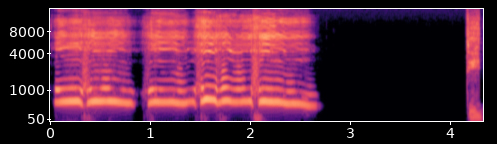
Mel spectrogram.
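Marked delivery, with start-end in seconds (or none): 0.0-2.7 very high, loud hooting wail; terrible owl howling. A narrator's reading. Crying owl in the foggy forest, high loud hoots. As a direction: howl like a miserable little owl. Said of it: "ein schreckliches Heulen".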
